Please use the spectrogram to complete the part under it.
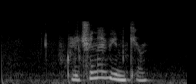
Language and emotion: Russian, neutral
